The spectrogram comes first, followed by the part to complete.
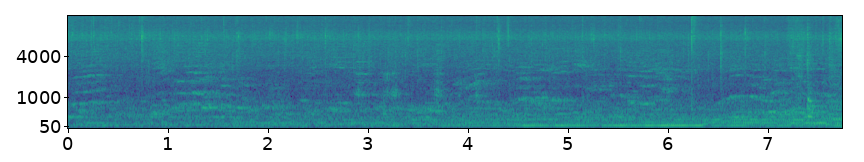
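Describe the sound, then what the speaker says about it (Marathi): Green chili kharda sizzling and frying in hot oil in a pan, a steady soft crackle with occasional stirring, close by and continuous throughout. "मिरचीचा खरडा मस्तपैकी तेलात परतून झालेला आहे"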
